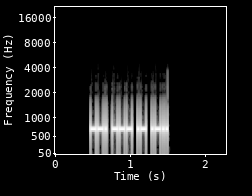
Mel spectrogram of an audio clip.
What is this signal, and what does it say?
Morse code, heard as a keyed tone, about 52 wpm, 700 Hz. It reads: GOAL
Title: Top 751-1000 Words 50wpm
